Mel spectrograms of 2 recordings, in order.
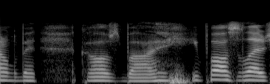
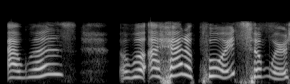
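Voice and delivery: higher, louder, distracted and vague; 10 semitones higher, 5 dB louder than usual. Heroine lost in sensation, higher and vague. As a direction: grope for the thought. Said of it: "she thought vaguely".

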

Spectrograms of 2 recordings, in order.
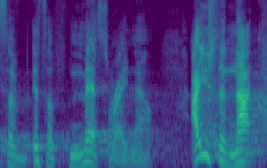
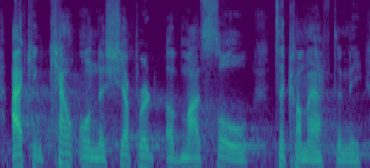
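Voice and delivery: ordinary talk

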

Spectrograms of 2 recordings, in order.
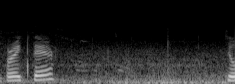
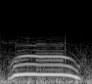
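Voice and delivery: excited whoop. Real, not acted. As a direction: cheer the jet as it screams past. Cheering full throttle pass.

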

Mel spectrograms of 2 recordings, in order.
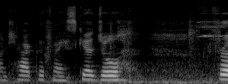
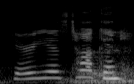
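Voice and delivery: ordinary talk, nothing marked

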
